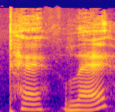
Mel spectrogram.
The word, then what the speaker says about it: Pele: Lighting up ancient Hawaiian legends, Pele, pronounced Pele.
